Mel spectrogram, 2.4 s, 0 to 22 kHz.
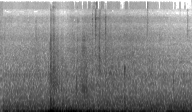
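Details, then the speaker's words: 2007 Ford Ranger 3.0L with A/C at idle after idler pulley replacement, original serpentine belt kept: low even rumble, belt squeak gone, no squeal or chirp; normal idle, squeak likely caused by the old idler pulley. "sounds dead silent from inside the car the real test is going to be moving it down the road a little bit well I don't hear the uh belt squeak anymore"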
